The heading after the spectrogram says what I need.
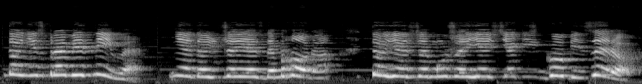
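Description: A woman voicing a stubborn little girl with a cold, whining and protesting loudly. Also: high-pitched, very animated, unhurried, voice pushed up. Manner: whiny, protesting, shouting. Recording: roomy, dull sound with faint music.

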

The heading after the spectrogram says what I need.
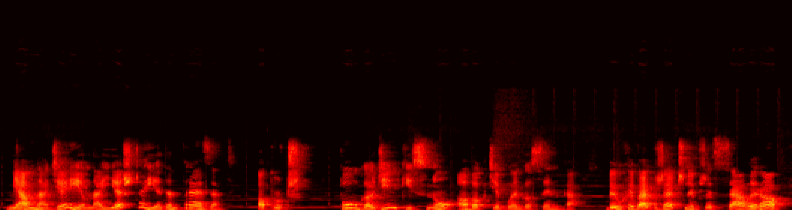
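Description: Woman reading a kids' bedtime story slow, lively voice, roomy dull recording with faint music. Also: mid-range voice. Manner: gentle, addresses listeners as kids. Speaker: storyteller for children. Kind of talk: reading a children's story aloud.

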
